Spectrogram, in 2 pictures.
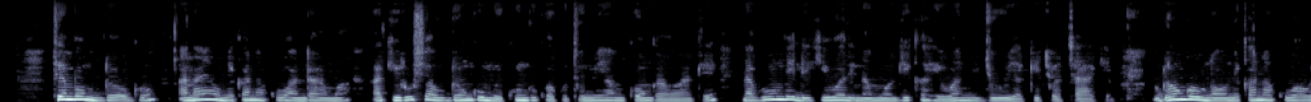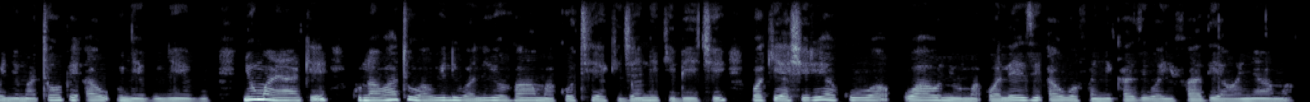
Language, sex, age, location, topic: Swahili, female, 25-35, Nairobi, government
